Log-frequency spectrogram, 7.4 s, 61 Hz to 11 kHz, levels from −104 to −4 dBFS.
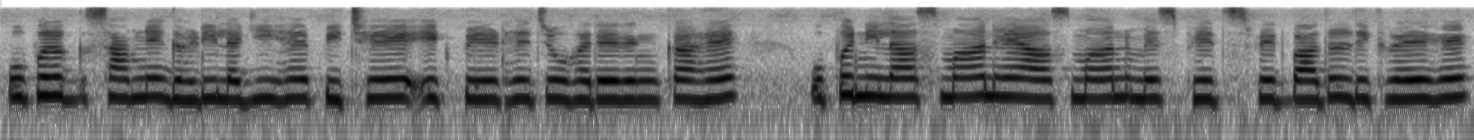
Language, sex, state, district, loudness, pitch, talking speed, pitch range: Hindi, female, Himachal Pradesh, Shimla, -15 LUFS, 285 Hz, 220 wpm, 280-300 Hz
